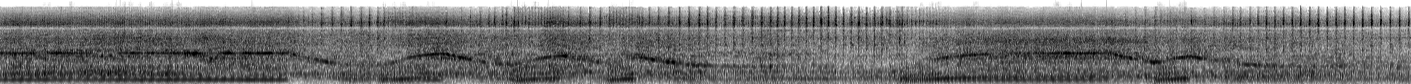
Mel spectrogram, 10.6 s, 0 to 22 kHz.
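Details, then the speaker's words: 2009 Echo PB 251 handheld leaf blower, owned six years, on a tiny bit of gas, started on choke after priming; crisp buzz climbing smoothly through several quick revs and settling back cleanly. Normal running. "all right yep still runs as good as it did six years ago"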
